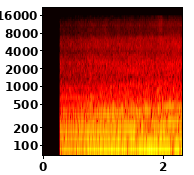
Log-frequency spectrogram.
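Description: Scania K320UB bus's five-cylinder diesel engine running, heard from inside the passenger saloon: a steady low drone that starts abruptly just after the beginning and rises slightly in pitch near the end.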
